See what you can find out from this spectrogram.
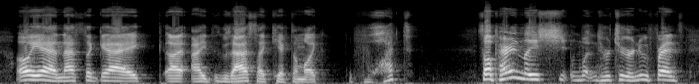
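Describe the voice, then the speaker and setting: A man talks at a fairly quick pace in a high voice, animated, with lively intonation. The recording is very clean, with a silent background. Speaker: YouTuber telling personal stories. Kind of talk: casual storytelling. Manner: stuttering, self-correcting; rambling, animated.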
